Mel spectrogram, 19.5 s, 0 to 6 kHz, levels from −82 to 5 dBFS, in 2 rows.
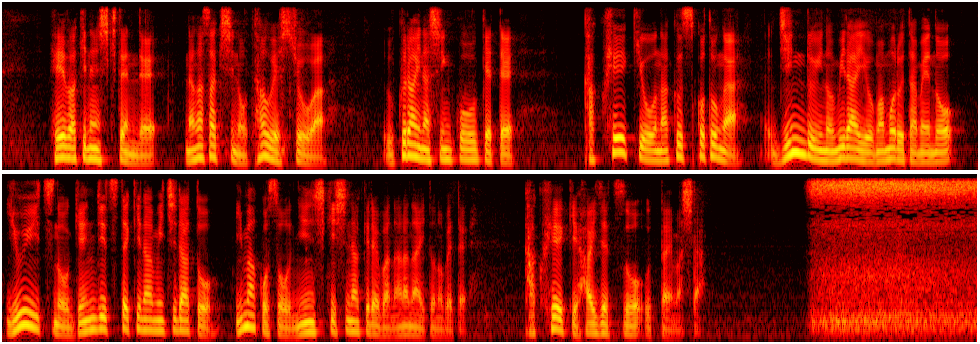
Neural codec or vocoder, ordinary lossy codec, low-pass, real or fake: none; none; 5.4 kHz; real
